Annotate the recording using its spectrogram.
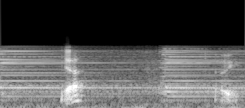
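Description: Electric guitar chord strummed and left ringing, then strummed again near the end.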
